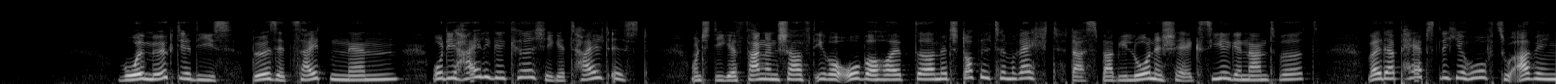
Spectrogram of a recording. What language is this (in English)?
German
